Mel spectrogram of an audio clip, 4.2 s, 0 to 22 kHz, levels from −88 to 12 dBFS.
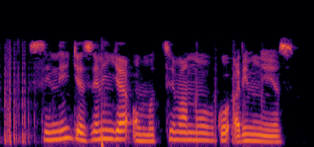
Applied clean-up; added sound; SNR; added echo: neural mask model RNNoise.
